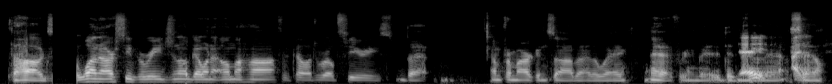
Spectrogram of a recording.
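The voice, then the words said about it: Hoarse voice, Southern country accent. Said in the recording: “You've kept the accent together though ... I sound a little more country right now because of my voice ... it's a little bit more hoarse than normal.”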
